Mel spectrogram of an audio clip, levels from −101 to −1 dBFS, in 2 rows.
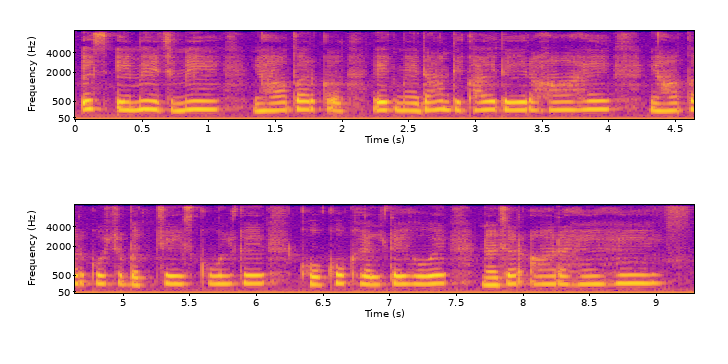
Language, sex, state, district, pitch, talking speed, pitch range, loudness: Hindi, female, Rajasthan, Jaipur, 235 Hz, 160 wpm, 230-250 Hz, -16 LUFS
